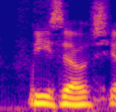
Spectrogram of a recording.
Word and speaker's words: Bezos: Bezos, yeah.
